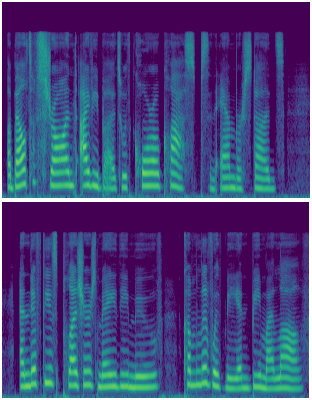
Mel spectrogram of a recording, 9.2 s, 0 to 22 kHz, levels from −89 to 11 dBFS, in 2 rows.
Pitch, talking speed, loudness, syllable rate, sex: 235 Hz, 180 wpm, -17 LUFS, 4.2 syllables/s, female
